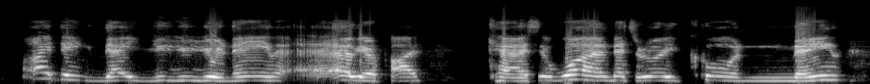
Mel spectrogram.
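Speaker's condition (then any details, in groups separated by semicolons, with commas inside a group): Cerebral palsy; voice and way of talking affected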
